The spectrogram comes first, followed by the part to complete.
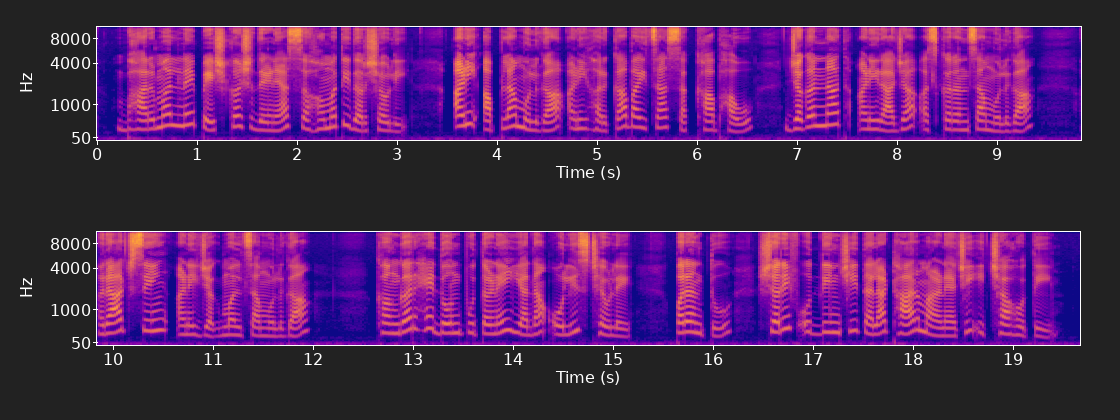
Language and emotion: Marathi, neutral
